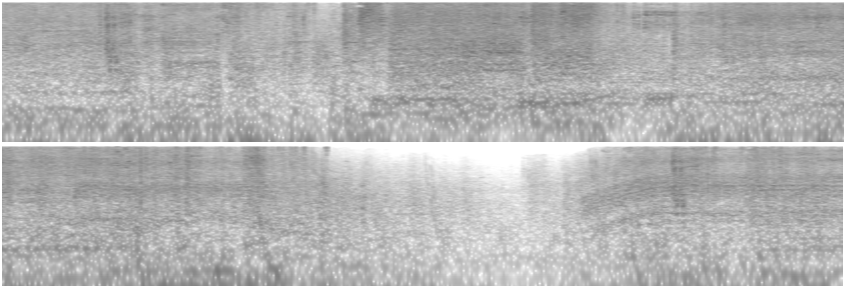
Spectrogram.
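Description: Heavy gunfire and explosions boom.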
